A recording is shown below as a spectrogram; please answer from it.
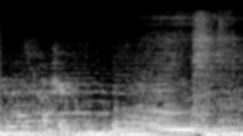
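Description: Loud live industrial band music with heavy bass and drums. In the second half a held pitched note sounds over the band.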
